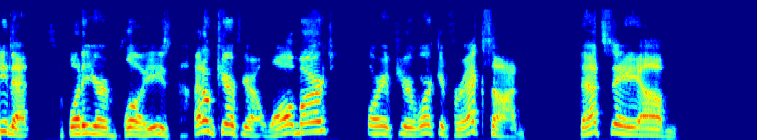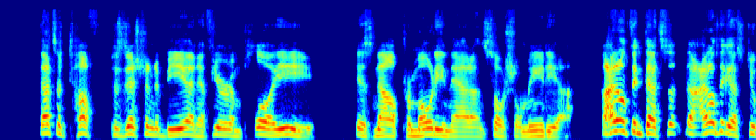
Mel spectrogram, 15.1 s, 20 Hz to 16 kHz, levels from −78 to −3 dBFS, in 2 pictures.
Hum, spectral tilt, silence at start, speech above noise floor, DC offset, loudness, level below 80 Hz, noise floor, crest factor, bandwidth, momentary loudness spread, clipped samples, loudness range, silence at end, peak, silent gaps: none; -5.5 dB/octave; 0 s; 65 dB; under 0.1%; -22 LUFS; -74 dBFS; -87 dBFS; 18 dB; 12.5 kHz; 9 LU; under 0.1%; 4 LU; 0 s; -4 dBFS; none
